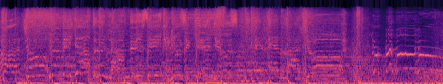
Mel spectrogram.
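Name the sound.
rooster crowing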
